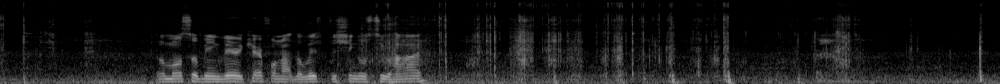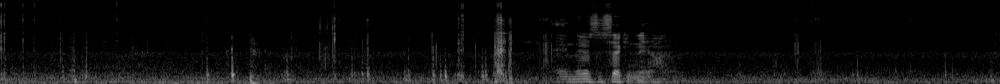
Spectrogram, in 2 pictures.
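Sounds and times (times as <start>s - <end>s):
flat bar scraping under shingles: 0.0s - 15.6s
nail clicks and crackles: 3.4s - 15.7s, 16.8s - 20.0s.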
